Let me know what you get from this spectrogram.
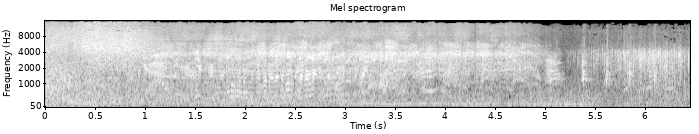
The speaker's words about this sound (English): I only hope this storm passes quickly. This lightning can be extremely dangerous.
